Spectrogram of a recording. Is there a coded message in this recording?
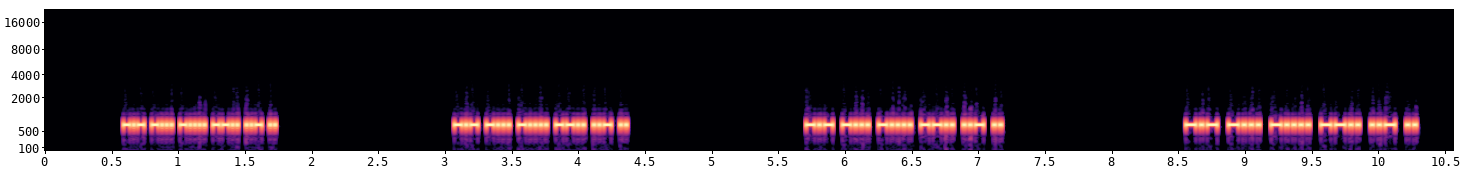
Yes: Morse code from 0.6 to 10.3 s, heard as a keyed tone, about 58 wpm, 700 Hz. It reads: KB6ZUI KB6ZUI KB6ZUI KB6ZUI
